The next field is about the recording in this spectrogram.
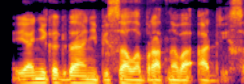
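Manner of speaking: ordinary delivery, nothing marked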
